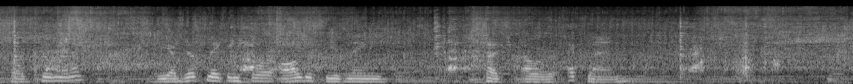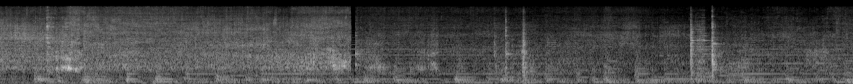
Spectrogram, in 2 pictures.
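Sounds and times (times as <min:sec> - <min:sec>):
vegetables sizzling in oil: 0:00.0 - 0:17.0
metal spoon scraping pot: 0:04.3 - 0:04.9, 0:06.8 - 0:07.8, 0:08.9 - 0:09.5, 0:15.4 - 0:15.8.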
